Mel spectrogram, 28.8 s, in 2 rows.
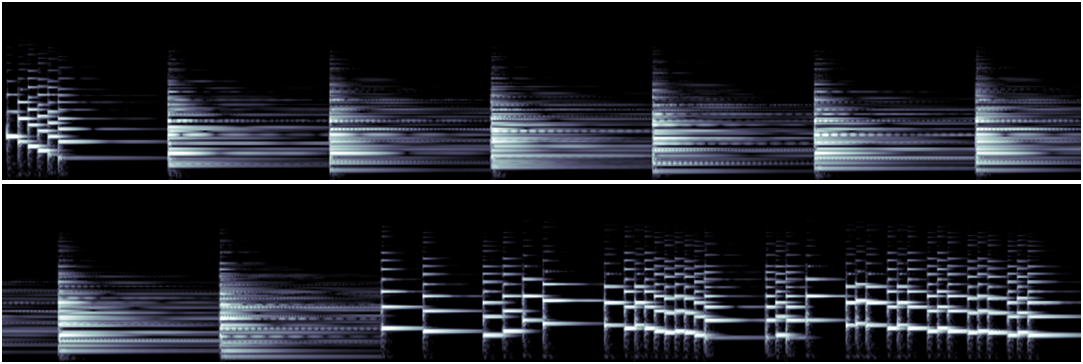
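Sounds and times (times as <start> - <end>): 
piano: 0.0 - 28.7.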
